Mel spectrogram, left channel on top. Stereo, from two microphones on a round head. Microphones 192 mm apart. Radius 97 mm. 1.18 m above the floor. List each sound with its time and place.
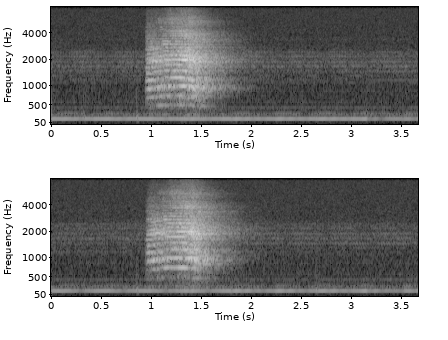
0.9 s a cat meowing: 50° left (ahead or behind), 3 m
